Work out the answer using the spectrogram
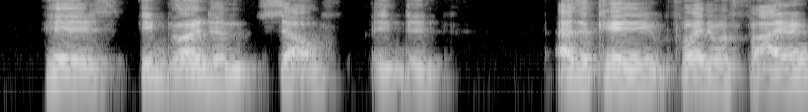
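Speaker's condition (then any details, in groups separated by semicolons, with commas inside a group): Cerebral palsy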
